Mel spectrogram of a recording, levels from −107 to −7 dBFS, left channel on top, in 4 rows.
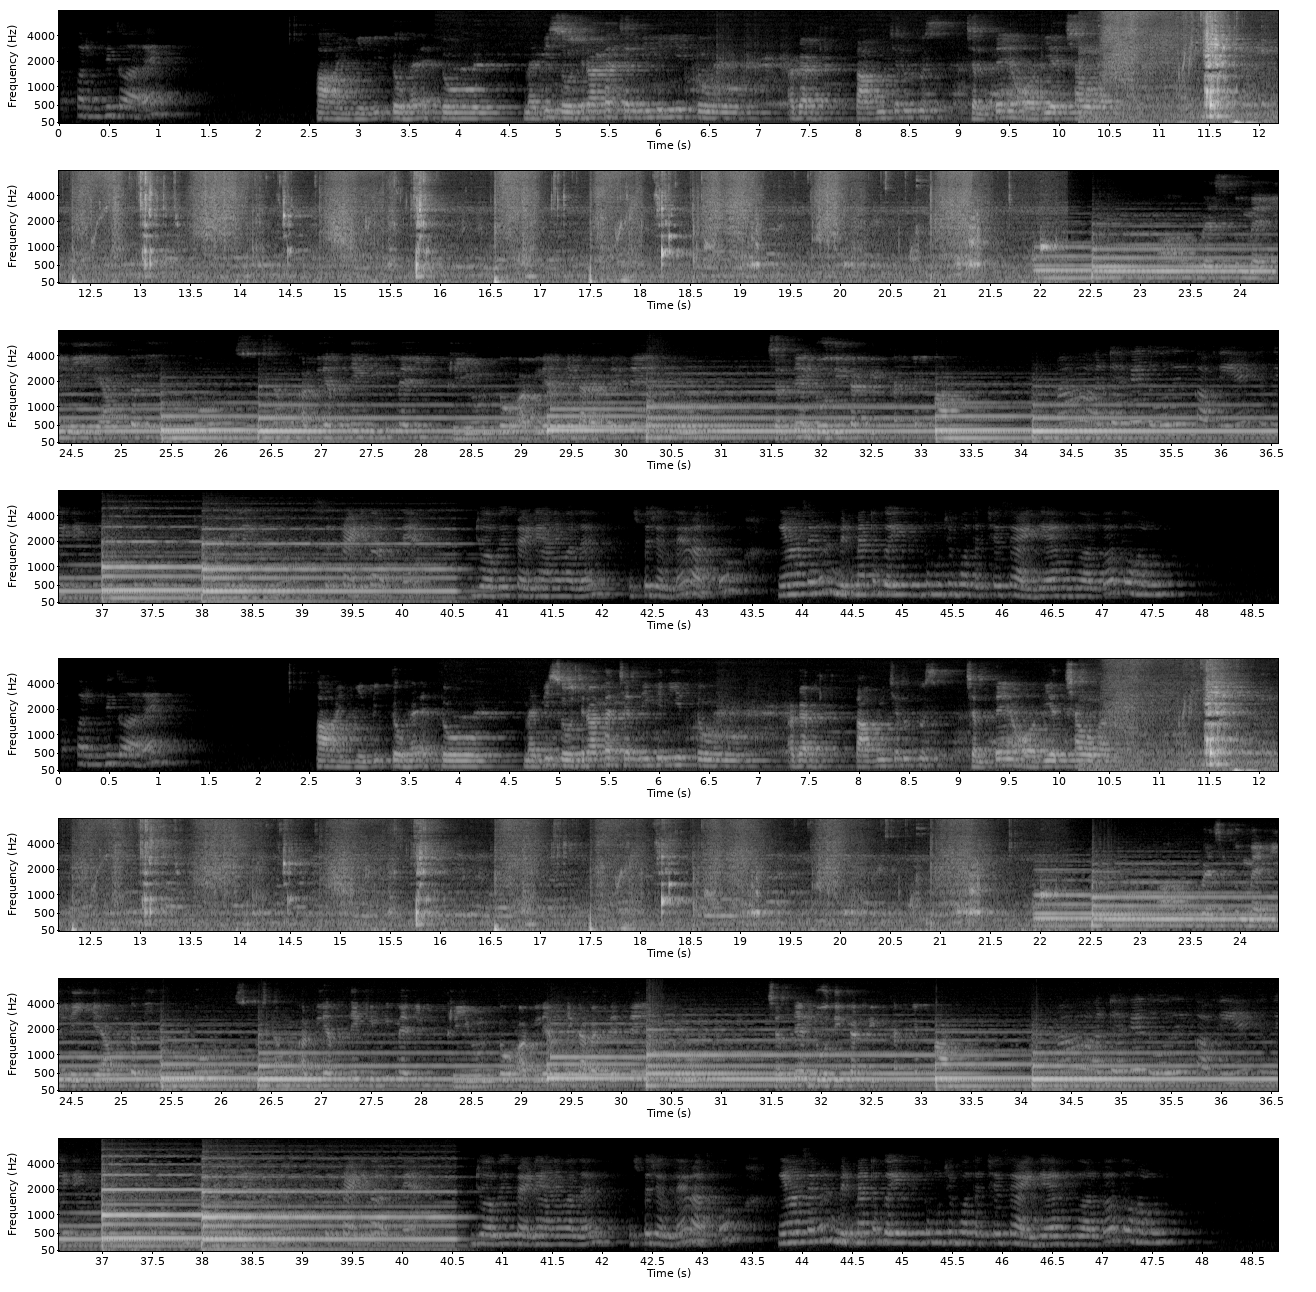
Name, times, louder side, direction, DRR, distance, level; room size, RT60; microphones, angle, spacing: voice 1, 0.2-1.1 11.5-13.5 13.9-18.2 18.6-21.5 31.8-32.2 34.3-40.2 40.7-42.0 42.3-47.6, right 1 dB, ahead, 1 dB, 5.3 m, -59 dB
voice 2, 2.6-4.2 4.6-6.8 7.3-7.6 8.0-8.8 9.1-10.5 23.2-25.4 25.7-30.8 31.5-33.3, right 1 dB, 40° right, 4 dB, 4.1 m, -51 dB
sound 1, 3.7-20.4, left 1 dB, 45° left, 7.2 m, -69 dB
sound 2, 10.2-22.3, left 5 dB, 80° left, 1.1 m, -42 dB
sound 3, 21.9-40.6, right 2 dB, 75° right, 1.7 m, -43 dB
21.0 x 18.5 x 9.7 m, 0.92 s
head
